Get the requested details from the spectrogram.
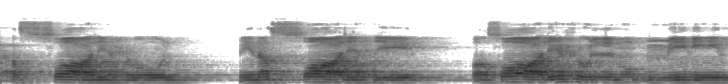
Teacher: സ്വാദ് തഫ്ഹീമോടുകൂടി പെരുപ്പിച്ച് തടിപ്പിച്ച് ഉച്ചരിക്കേണ്ട അക്ഷരമാണ് സ്വാദ്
